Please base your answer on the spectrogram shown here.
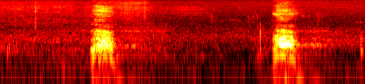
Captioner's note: dog barking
